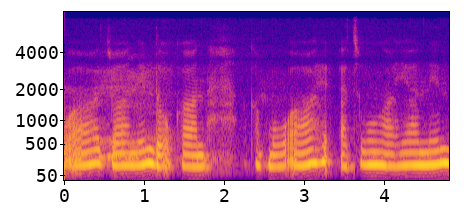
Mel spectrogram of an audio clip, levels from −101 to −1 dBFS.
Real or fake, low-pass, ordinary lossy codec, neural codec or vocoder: real; 7.2 kHz; none; none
